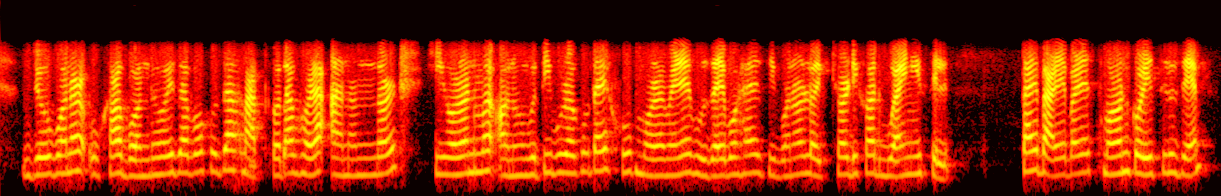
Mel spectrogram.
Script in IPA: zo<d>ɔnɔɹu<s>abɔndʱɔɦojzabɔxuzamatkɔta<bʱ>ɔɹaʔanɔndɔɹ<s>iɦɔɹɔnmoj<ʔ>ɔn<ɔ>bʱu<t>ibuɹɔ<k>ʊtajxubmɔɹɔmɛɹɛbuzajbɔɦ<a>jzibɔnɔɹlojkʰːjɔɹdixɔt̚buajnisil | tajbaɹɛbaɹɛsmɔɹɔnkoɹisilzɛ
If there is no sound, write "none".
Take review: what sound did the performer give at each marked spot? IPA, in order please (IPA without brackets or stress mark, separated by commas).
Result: b, x, bʱ, x, ʔ, u, t, k, a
